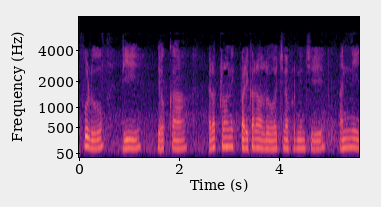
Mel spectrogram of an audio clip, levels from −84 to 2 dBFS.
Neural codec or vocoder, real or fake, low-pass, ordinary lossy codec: codec, 16 kHz in and 24 kHz out, 1 kbps, XY-Tokenizer; fake; 7.2 kHz; MP3, 24 kbps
